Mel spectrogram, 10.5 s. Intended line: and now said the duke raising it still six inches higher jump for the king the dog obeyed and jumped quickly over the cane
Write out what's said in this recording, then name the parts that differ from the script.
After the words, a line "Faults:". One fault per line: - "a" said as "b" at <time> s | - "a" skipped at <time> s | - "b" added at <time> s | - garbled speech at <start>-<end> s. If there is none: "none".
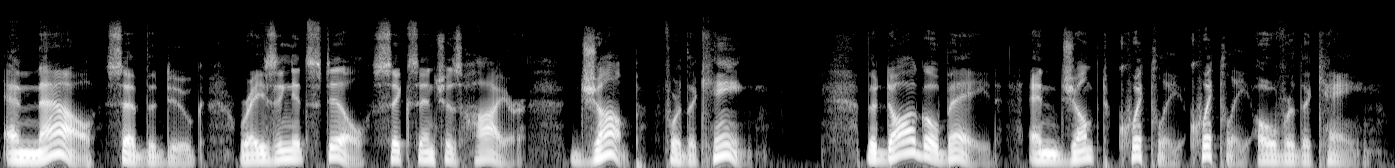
and now said the duke raising it still six inches higher jump for the king the dog obeyed and jumped quickly quickly over the cane
Faults:
- "quickly" added at 8.9 s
